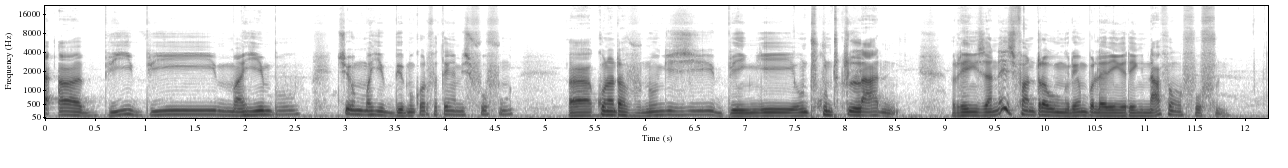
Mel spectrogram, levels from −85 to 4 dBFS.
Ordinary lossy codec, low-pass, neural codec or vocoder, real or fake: none; none; none; real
